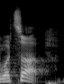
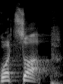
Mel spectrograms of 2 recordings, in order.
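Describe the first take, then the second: First: It is said in a relaxed, casual way. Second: It is said in a forceful, aggressive way. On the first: "they call this default form, casual form" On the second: "You could say it really aggressively"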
